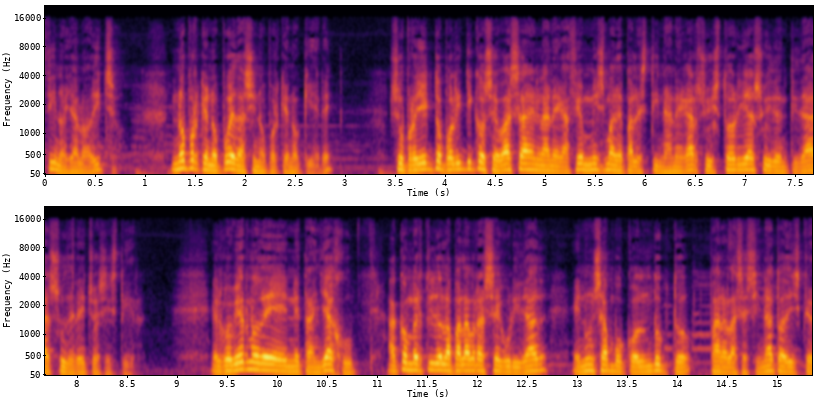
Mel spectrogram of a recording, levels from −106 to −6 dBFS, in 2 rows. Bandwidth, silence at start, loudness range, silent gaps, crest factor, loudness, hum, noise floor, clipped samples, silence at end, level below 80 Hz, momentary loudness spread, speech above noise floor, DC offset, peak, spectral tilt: 15.5 kHz; 0.05 s; 5 LU; none; 18 dB; -23 LUFS; none; -52 dBFS; under 0.1%; 0 s; -56 dBFS; 13 LU; 30 dB; under 0.1%; -6 dBFS; -7 dB/octave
